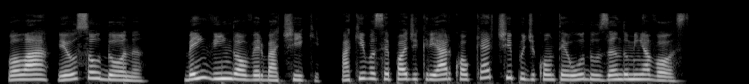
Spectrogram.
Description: FemalePortuguese (Brazil)
Donna is a female AI voice for Portuguese (Brazil).
Voice sample
Female
Donna delivers clear pronunciation with authentic Brazil Portuguese intonation, making your content sound professionally produced.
